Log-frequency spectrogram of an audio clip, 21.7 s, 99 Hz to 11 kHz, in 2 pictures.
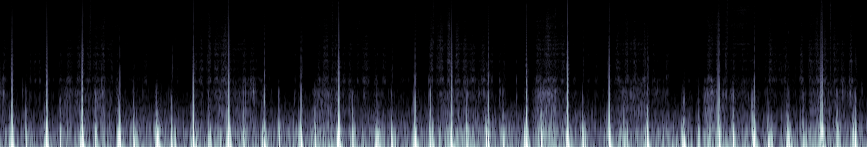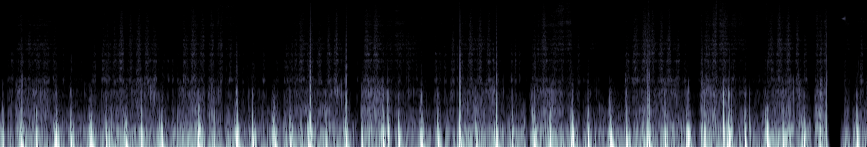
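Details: Sinus tachycardia at about 130 bpm, recorded with a microphone directly on the chest of an adult connected to a 10-lead EKG, after about 2 minutes of rebreathing from a bag to induce mild CO2 buildup; fast, steady heartbeat.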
